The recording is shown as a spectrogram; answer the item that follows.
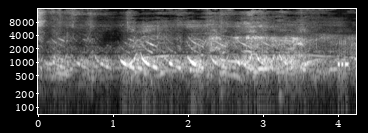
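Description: Police car sirens yelping, several overlapping in rapid rising and falling sweeps, growing louder about a second in and easing off near the end.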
